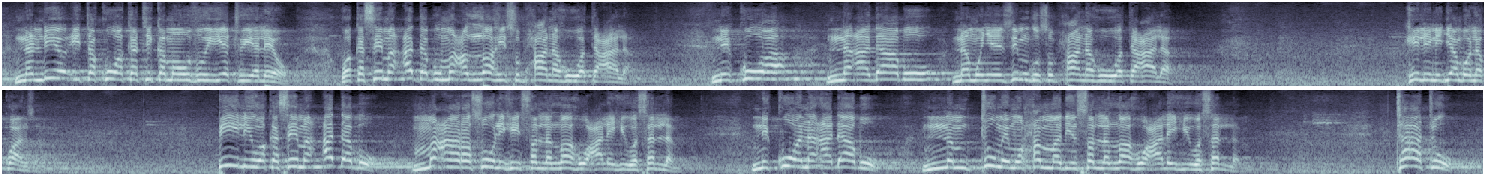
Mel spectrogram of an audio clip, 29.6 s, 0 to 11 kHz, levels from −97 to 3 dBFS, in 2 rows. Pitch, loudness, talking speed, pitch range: 245 Hz, -13 LUFS, 100 wpm, 220-275 Hz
